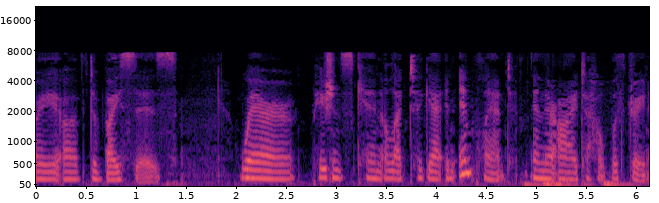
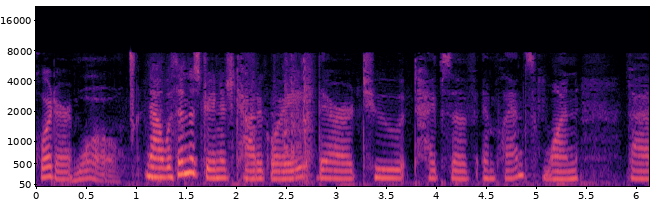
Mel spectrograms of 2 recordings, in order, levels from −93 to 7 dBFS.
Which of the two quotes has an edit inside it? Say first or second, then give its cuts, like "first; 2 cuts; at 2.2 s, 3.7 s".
second; 2 cuts; at 1.1 s, 2.8 s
